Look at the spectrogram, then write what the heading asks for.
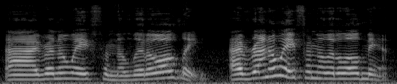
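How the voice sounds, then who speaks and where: A woman's voice: high-pitched, a little fast, pushed and bright, low-quality recording. A woman voicing a cheeky, boastful little gingerbread boy in a storybook, chanting his taunts in a sing-song way. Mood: proud taunting.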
